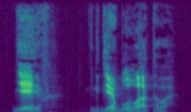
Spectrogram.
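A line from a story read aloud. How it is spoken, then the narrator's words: Hoarse question. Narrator (Russian): сипло спросил он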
